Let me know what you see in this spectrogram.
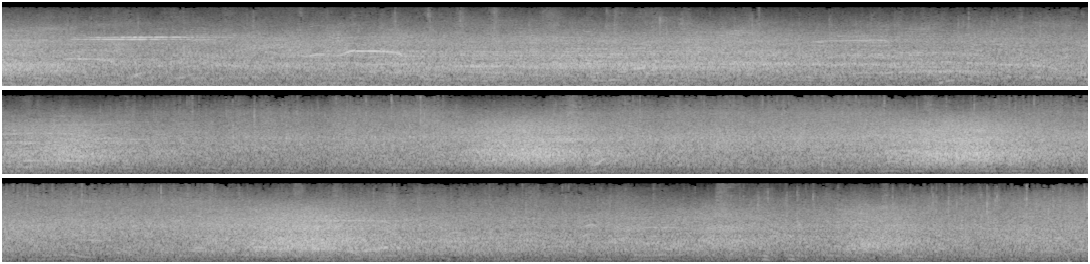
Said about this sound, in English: Chanting. This is the first time we've had the crowd get into it. More of this, please.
